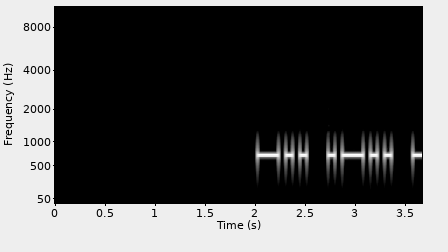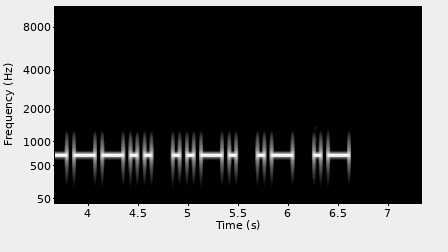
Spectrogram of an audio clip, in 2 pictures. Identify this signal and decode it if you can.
Morse code, heard as a keyed tone, about 17 wpm, 700 Hz. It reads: DL8FAA
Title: DXCC-100 Call Signs - 6 Characters - Repeated 2x - 17wpm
